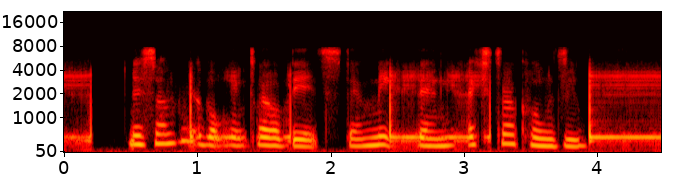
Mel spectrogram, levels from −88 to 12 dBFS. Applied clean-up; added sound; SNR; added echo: neural diffusion model UNIVERSE++.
